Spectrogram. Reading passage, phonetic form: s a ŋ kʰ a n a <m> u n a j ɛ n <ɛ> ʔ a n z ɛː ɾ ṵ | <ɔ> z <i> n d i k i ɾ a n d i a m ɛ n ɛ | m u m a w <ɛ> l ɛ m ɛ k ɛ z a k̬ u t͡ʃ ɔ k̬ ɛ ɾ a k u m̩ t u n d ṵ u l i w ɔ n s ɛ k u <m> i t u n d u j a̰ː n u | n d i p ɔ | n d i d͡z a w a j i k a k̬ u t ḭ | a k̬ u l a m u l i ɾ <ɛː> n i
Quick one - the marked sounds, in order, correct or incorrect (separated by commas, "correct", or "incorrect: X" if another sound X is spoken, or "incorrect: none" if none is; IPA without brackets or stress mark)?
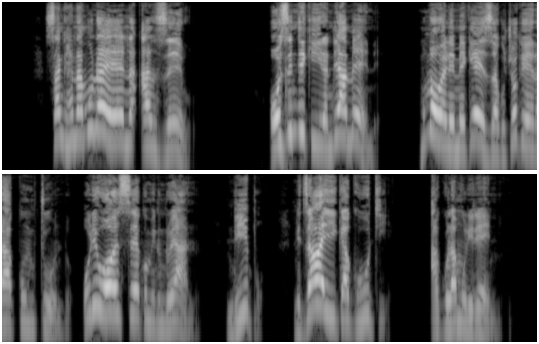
correct, incorrect: a, correct, correct, correct, correct, correct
